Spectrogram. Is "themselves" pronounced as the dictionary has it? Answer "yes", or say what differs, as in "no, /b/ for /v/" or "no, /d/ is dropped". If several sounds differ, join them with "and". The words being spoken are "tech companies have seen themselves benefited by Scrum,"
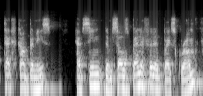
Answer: yes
